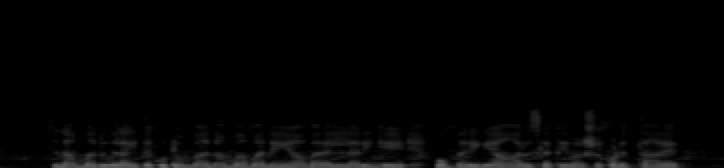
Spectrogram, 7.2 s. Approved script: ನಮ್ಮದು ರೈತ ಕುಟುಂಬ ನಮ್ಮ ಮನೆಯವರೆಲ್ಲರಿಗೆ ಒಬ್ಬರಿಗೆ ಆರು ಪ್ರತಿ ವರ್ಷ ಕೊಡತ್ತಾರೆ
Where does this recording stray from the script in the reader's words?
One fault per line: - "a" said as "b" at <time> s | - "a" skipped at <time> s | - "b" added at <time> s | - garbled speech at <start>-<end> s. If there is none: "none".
none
